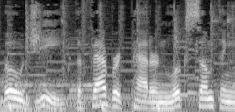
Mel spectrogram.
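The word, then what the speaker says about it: ogee: sides it's a great pattern for contemporary rooms pronounced og the fabric pattern looks something like an onion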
